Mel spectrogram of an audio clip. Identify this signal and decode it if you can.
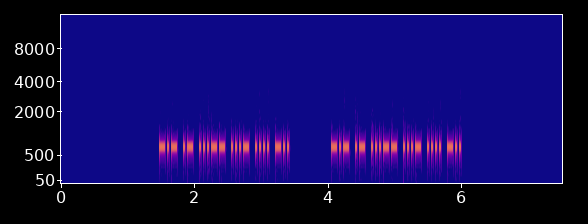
Morse code, heard as a keyed tone, about 40 wpm, 700 Hz. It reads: KA3VHD KA3VHD
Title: USA Call Signs - 6 Characters - Repeated 2x - 40wpm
